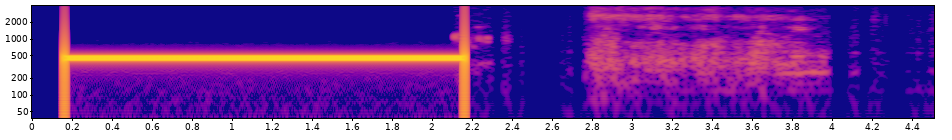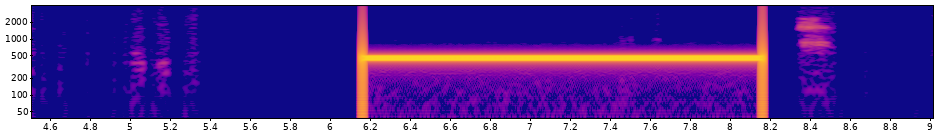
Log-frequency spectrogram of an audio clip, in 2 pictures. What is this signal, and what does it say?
Ringback tone (North America), 440 + 480 Hz.
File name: CENTRAL MABE / out vanesa.mabe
